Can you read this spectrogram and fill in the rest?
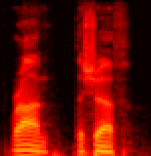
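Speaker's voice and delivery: low, slow, bone-dry delivery. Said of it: "That was dry as hell".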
